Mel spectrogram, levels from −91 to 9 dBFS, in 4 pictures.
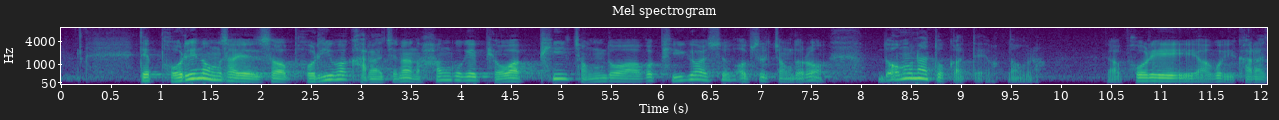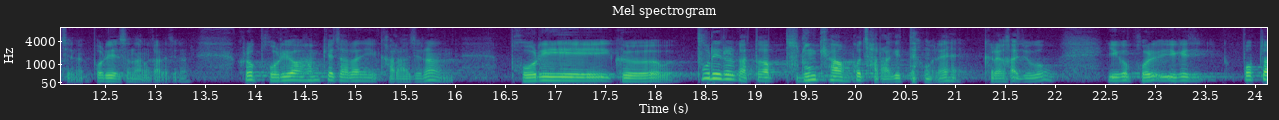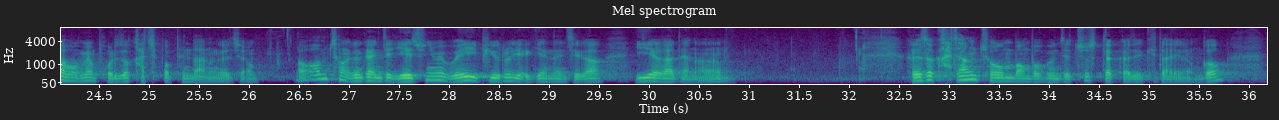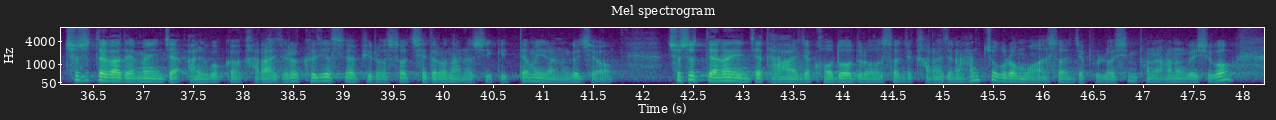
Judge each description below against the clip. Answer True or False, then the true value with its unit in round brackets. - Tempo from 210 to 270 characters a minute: False (310 characters per minute)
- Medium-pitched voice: False (125 Hz)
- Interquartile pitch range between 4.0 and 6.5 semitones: True (5.4 semitones)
